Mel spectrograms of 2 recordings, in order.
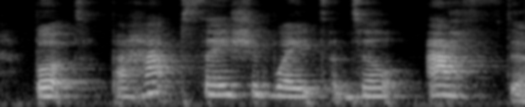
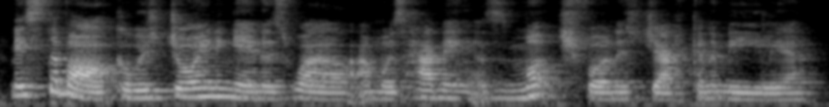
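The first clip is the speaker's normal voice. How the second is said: usual speaking voice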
